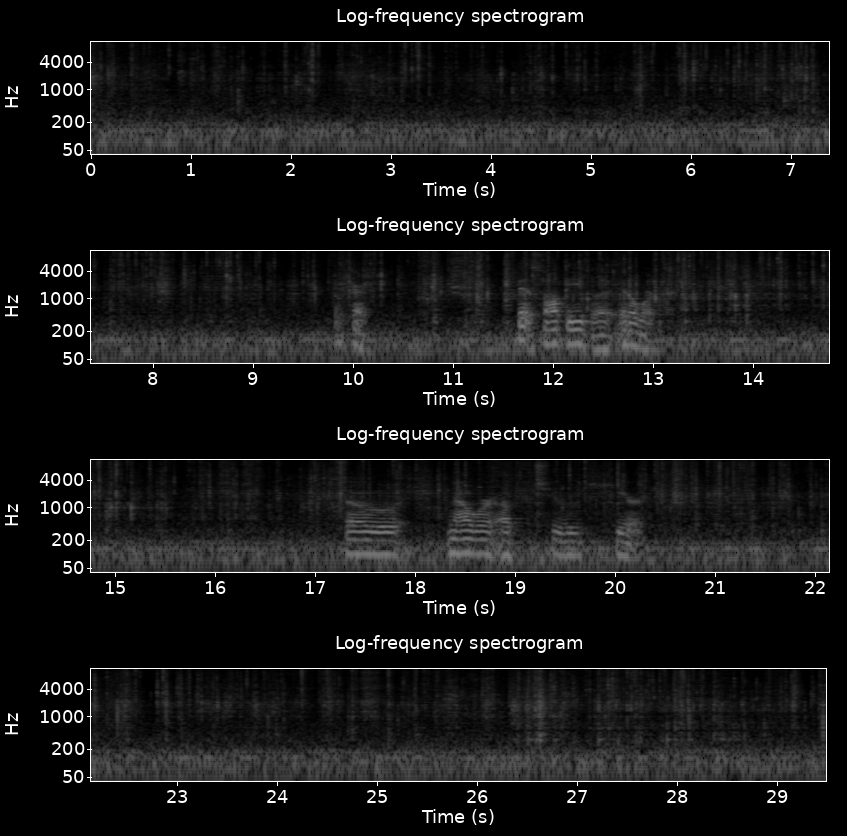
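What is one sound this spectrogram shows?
Stiff paper rustles and crinkles as it is folded by hand.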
